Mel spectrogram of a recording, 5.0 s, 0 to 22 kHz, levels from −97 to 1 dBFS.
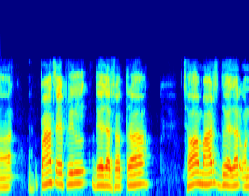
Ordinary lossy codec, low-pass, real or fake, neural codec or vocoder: none; 7.2 kHz; fake; codec, 16 kHz, 8 kbps, FunCodec, trained on LibriTTS, 25 frames a second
